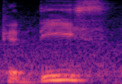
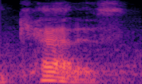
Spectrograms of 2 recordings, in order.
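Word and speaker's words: Cádiz: I live in a town called Katis. C a d i z. There's a team in Spain called Kadus. They call it kadus. They call it kadis. I've also seen it in the Google things saying it the same way I do. So everybody's like you're from Kadis. No, I'm not from Kadis.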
